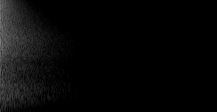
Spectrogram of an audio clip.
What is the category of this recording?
Soundscapes > Other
